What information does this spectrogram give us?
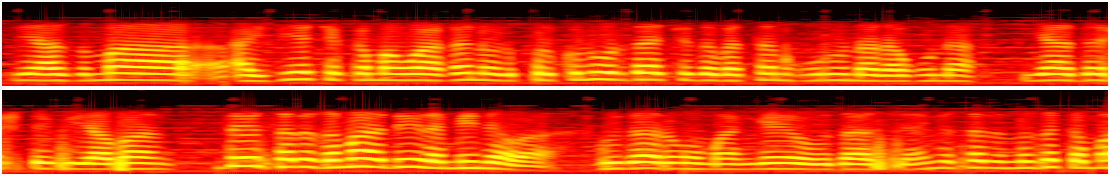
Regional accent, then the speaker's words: Afghanistan; moved away; هغه ټایم باندې چې زه د افغانستان نه رالم تقریبا یو درې میاشتې خو زه په پیښور کې وم

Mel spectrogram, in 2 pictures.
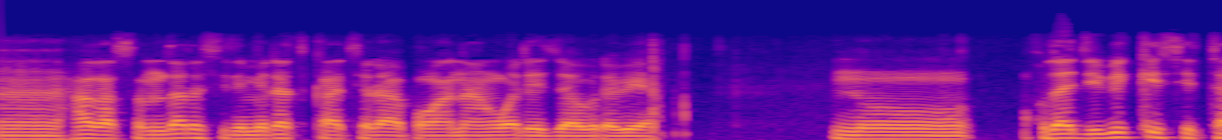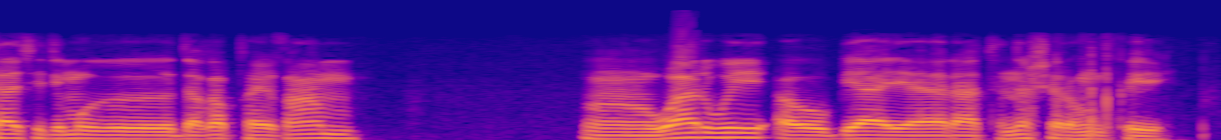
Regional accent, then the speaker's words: Wazakhwa, Paktika, Afghanistan; د پکتیکا دی ولایت د وازیخه د ولسوالۍ تورابین د کلی اوسیدونکی يم.

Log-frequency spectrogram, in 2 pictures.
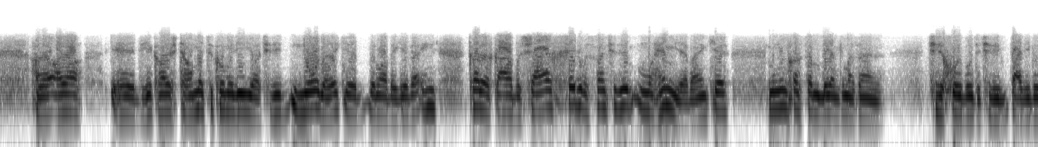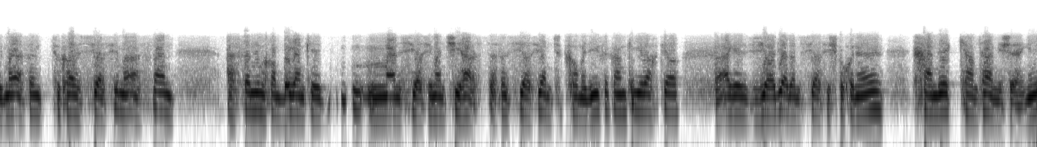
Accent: London, United Kingdom; من یه بچه ایرانی هستم که بچه متولد لندنم دیگه، من اینجا بزرگ تو انگلستان بزرگ شدم

